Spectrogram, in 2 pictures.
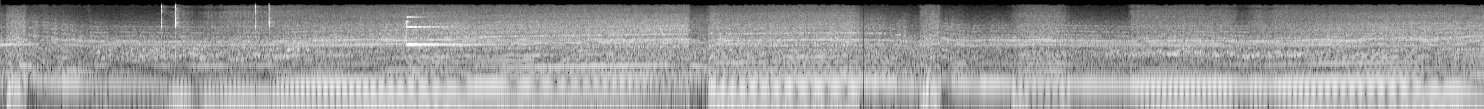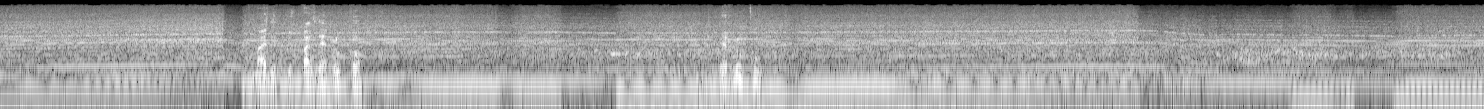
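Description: A racing car engine roars steadily, rising in pitch and dropping sharply at each gear change.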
